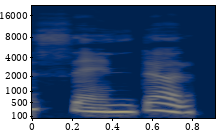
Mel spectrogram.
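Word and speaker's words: center: सेंटर में सी ई एन को सैन पढ़ रहे हैं। टी आर को टर पढ़ रहे हैं। हमेशा सी एन को सैन ही पढ़ना है। मतलब सी ई को से पढ़ते हैं।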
